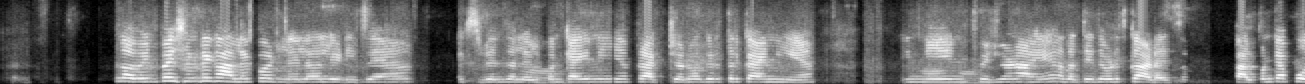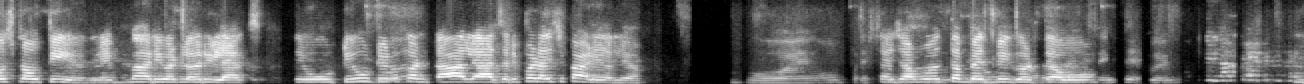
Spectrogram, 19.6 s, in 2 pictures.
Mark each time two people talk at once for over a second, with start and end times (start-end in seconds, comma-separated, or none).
16.4-18.0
